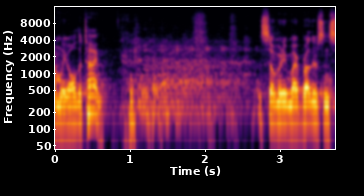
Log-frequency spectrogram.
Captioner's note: audience laughs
